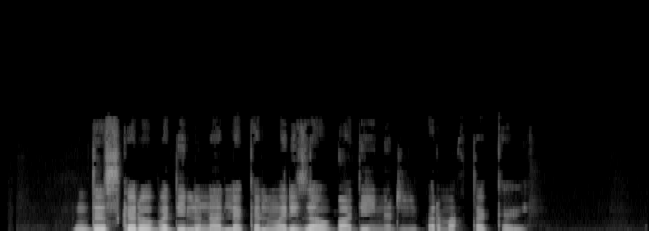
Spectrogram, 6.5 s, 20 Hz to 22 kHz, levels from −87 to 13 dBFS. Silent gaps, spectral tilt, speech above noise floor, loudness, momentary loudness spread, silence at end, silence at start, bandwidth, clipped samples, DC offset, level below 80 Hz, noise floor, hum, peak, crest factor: none; -5.5 dB/octave; 50 dB; -23 LUFS; 16 LU; 1.25 s; 0.75 s; 11 kHz; under 0.1%; under 0.1%; -66 dBFS; -72 dBFS; none; -4 dBFS; 20 dB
